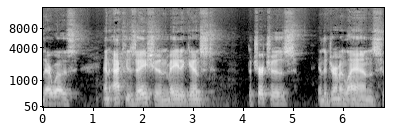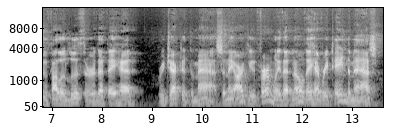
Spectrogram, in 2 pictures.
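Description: A man's voice: lowish voice, bright, forceful tone. A middle-aged male pastor giving a sermon, reading scripture with emphasis and then explaining it in a plainer tone.

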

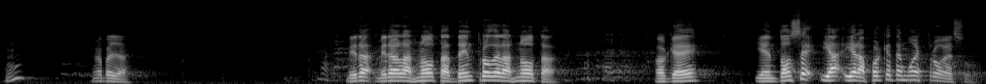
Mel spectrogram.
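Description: A man's voice: sits high, big-room sound, highs cut off. A man preaching a sermon at a live church service, talking in a conversational way and often checking in with his listeners. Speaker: pastor.

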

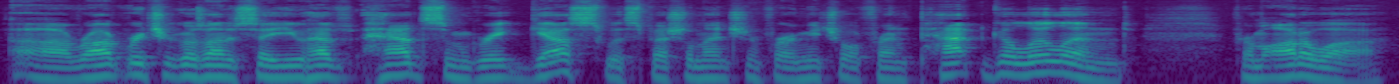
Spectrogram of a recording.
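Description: A man with a gravelly, creaky edge to his voice, talking casually as a podcast co-host. He reads listener mail aloud and chats in an amused, easygoing way. His phrases often restart midway. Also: mid-range voice, normal speed. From Canada.

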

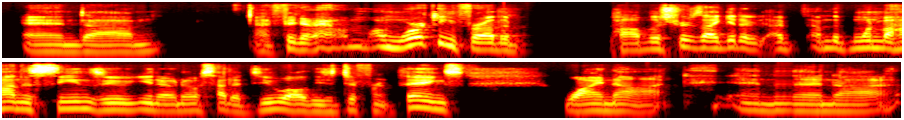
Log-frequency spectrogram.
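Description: A man's voice: medium pitch, darkish tone, dry recording, clean studio sound. A man, a guest in an interview, talking over a video call with a shaky connection, rambling and restarting his sentences often. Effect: heard over a video call with a shaky connection. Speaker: guest, comics editor. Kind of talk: casual interview talk.

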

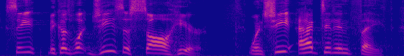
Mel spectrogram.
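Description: High-voiced preacher in a reverberant hall. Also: male voice, sing-song, a little slow. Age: adult with a child. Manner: fervent, emphatic preaching with swelling intensity. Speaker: pastor. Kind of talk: sermon. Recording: long reverb of a large hall.

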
